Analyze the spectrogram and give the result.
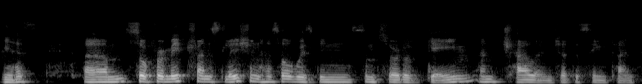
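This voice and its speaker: A man, a translator speaking on an online panel in a thoughtful, measured way, heard through muffled video call audio. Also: mid-range voice, steady tone, dark tone, breathy edge. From Mexico. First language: Spanish.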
